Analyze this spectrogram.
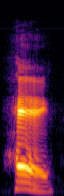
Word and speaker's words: He: of the Hebrew alphabet is pronounced hey like the hey a horse eats and it's the H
